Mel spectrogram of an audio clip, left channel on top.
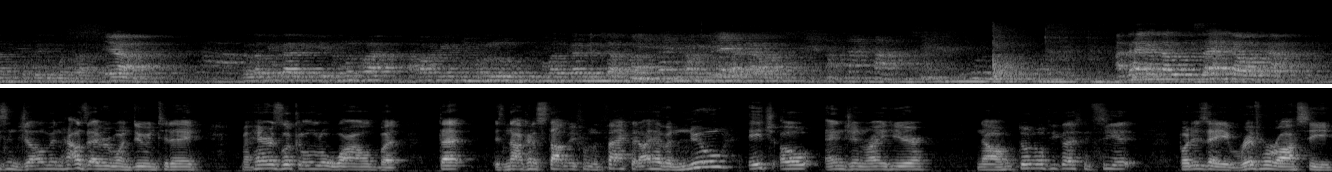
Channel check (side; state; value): both; different; correlation 0.00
